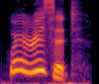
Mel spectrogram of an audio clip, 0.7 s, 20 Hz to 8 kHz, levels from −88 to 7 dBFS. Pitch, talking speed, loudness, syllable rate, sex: 315 Hz, 240 wpm, -15 LUFS, 6.8 syllables/s, female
